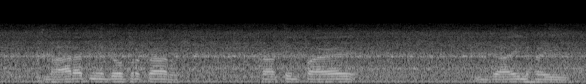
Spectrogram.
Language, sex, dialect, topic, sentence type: Magahi, male, Central/Standard, agriculture, statement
